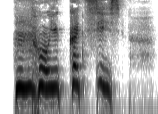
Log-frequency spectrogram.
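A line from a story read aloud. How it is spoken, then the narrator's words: Loud whisper. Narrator (Russian): шеплю вслед достаточно громко, чтобы он услышал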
